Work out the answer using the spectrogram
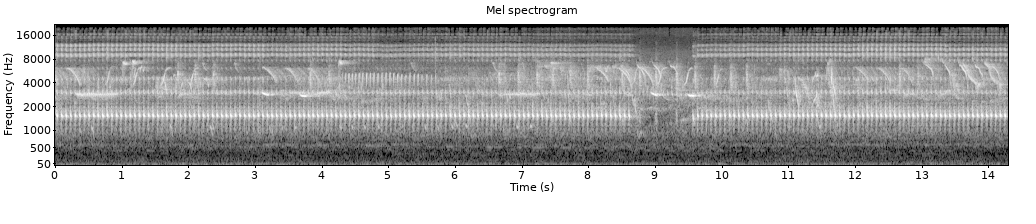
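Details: Crested barbet giving a long, sustained, rough trill like a fat insect or a mechanical device. It runs almost unbroken, with one short pause near nine seconds. Other birds chirp and whistle higher in the background throughout.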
